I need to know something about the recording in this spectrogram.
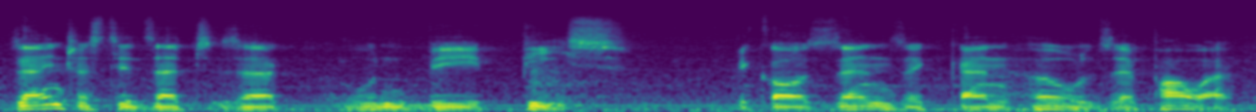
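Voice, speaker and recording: A man giving a documentary interview, speaking haltingly and searching for words in a second language. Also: low voice, steady tone. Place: home in Estonia. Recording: noisy old documentary film sound.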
